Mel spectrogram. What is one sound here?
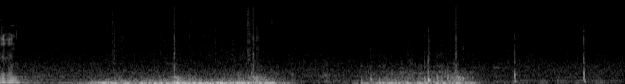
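A pickaxe chips at stone.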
